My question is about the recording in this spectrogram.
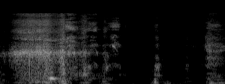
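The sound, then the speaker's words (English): Loud, raspy breathing: one long heavy exhale, a pause, then two shorter harsh breaths with gaps between them. “You breathe so loud.”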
